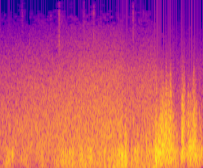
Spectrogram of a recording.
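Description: Wind buffeting a camera microphone on an ocean beach, over the wash of breaking surf, growing louder toward the end.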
